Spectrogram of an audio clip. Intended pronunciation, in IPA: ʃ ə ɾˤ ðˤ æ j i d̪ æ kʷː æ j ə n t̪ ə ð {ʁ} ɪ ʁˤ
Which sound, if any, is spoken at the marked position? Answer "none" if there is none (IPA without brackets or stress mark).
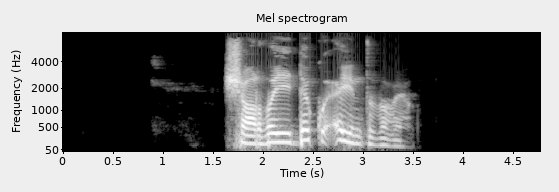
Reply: ʁ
